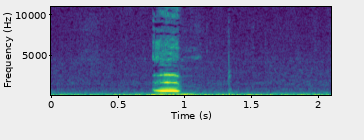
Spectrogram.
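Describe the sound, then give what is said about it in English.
Steady low rumble inside an old 2002 Toyota Avensis with 210,396 miles on the clock as it drives along, road noise droning throughout, with a brief voiced squeal or vocal fragment rising over it midway. “And but it's not a very nice, it's not a very comfortable car.”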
